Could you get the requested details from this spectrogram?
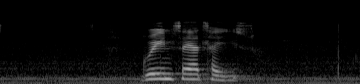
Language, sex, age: Southern Sotho, female, 21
